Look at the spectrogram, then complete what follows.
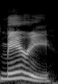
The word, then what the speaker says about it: Mari: say Mari I just I just pronounce my name incorrectly on purpose yeah because it's Mary it's Mary guys yeah whatever Mari Mary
